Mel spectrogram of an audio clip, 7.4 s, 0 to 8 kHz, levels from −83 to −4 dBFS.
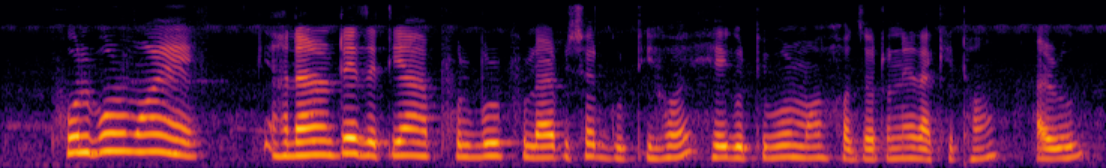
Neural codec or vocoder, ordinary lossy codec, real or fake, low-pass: none; none; real; 7.2 kHz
